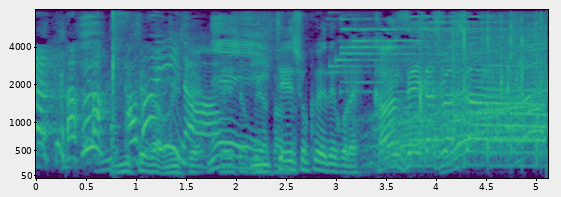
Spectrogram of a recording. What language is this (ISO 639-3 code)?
jpn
